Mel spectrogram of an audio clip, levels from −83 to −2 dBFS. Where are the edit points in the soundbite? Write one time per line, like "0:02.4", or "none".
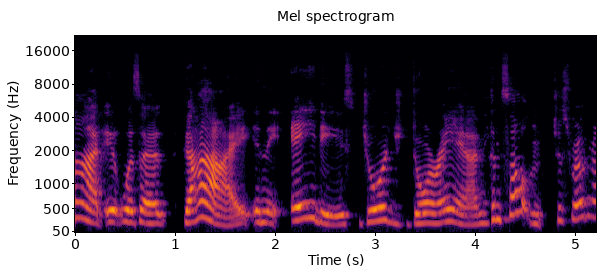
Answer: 0:00.9
0:04.1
